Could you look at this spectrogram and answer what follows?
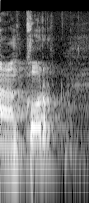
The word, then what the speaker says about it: Anchor: Sí, esta aplicación se dice Anchor, por si no lo pueden encontrar en Anchor, eh, se escribe así. Sí, es que eh, se pronuncia Anchor en inglés eh,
